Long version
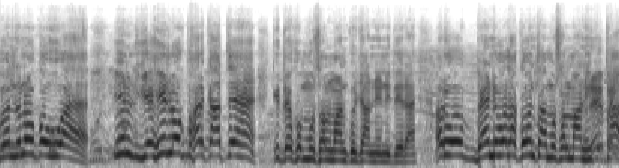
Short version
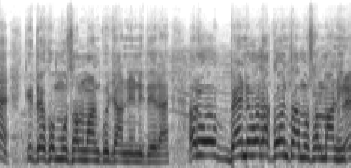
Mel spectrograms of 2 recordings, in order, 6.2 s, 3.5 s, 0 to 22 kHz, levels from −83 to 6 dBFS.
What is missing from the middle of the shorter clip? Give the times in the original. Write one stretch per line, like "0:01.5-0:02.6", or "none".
none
